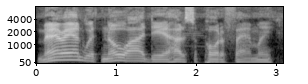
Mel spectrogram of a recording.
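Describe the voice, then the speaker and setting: Deep, stern old farmer father. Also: big pitch swings, normal speed, fairly bright tone. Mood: stern, scornful. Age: older. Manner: rural old-fashioned speech, curt and scolding. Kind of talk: period audio drama acting.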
